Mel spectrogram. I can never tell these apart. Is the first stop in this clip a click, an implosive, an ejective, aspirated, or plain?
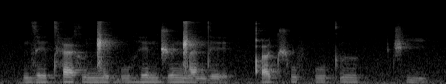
aspirated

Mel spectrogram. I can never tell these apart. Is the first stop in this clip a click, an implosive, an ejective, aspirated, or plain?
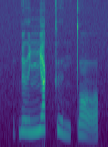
implosive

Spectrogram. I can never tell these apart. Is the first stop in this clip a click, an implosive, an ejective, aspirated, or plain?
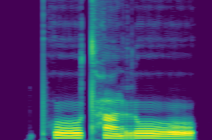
aspirated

